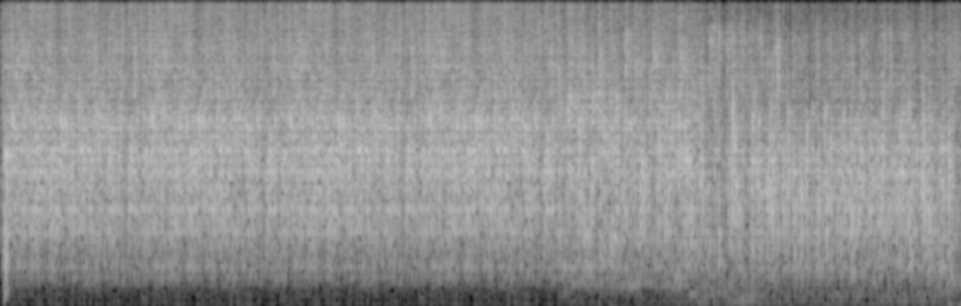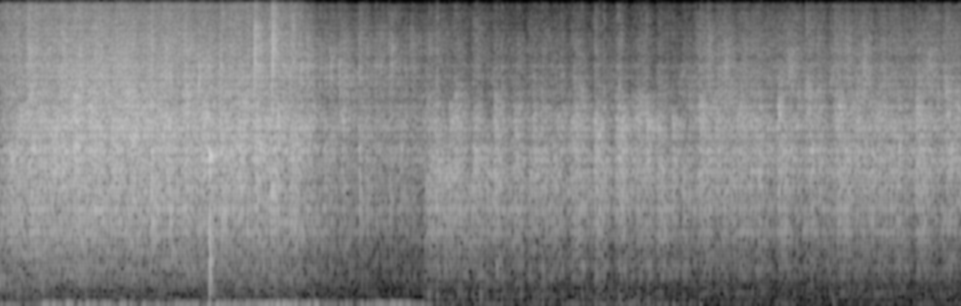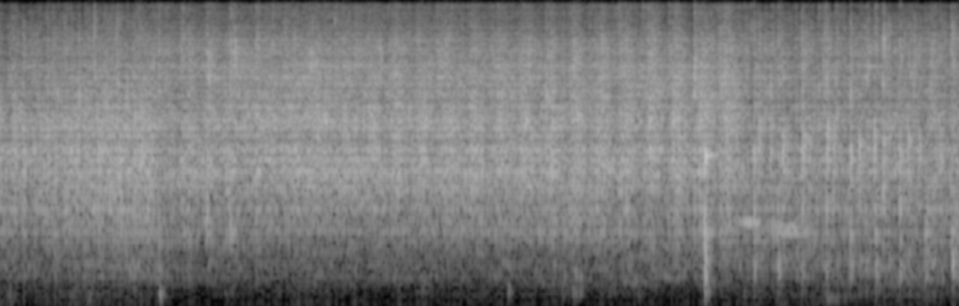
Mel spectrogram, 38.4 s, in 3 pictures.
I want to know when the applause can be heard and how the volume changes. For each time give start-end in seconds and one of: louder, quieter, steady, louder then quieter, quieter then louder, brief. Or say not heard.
0.0-38.3 quieter.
